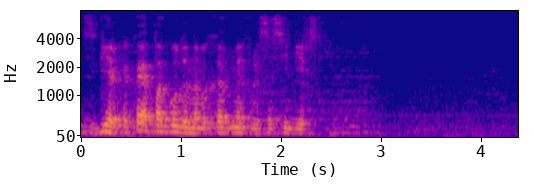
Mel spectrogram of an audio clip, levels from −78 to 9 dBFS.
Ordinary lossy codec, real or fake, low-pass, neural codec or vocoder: Opus, 32 kbps; real; 7.2 kHz; none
